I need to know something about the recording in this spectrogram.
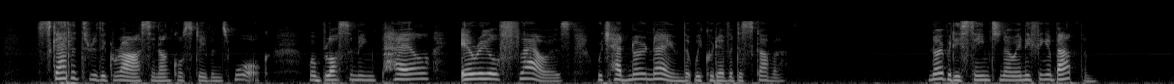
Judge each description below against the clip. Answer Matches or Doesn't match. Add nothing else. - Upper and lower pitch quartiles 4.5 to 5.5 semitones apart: Matches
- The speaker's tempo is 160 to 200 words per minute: Doesn't match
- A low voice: Doesn't match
